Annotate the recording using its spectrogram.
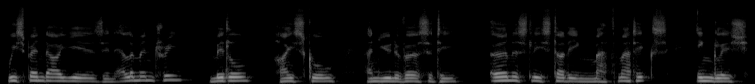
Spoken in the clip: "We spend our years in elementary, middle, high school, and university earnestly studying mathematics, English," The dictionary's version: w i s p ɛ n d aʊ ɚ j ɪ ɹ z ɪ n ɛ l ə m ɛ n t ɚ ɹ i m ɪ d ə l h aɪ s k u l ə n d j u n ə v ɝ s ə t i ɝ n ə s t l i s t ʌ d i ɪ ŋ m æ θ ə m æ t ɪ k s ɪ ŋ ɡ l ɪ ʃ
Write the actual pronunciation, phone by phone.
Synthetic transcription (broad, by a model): w i s p ɛ n d aʊ ɚ j ɪ ɹ z ɪ n ɛ l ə m ɛ n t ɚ ɹ i m ɪ d l h aɪ s k u l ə n j u n ə v ɝ s ə t i ɝ n ə s t l i s t ʌ d i ɪ ŋ m æ θ ə m æ t ɪ k s ɪ ŋ ɡ l ɪ ʃ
